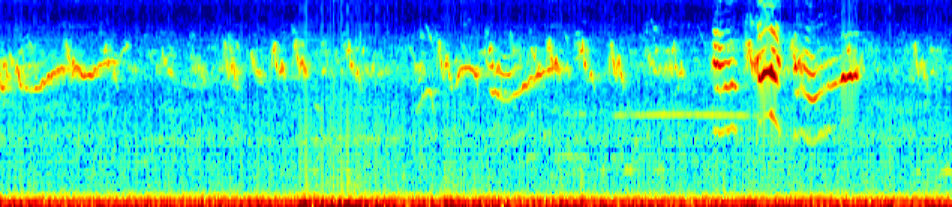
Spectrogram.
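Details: Lark singing in the Doukkala countryside: a continuous, rapid, twittering warble of high chirps and slurred notes, brightening into louder sharp phrases near the end, over a steady low rumbling noise throughout.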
